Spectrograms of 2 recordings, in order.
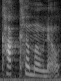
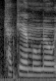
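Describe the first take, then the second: First: The middle vowel is a weak uh sound. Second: The middle vowel is a clear eh sound. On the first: The speaker calls it right. "our E in the middle here makes a schwa sound, the uh sound" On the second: The speaker calls it wrong. "or kakemono"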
